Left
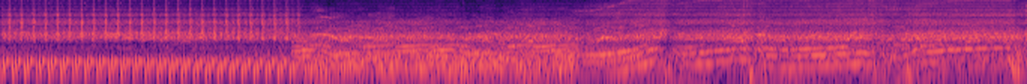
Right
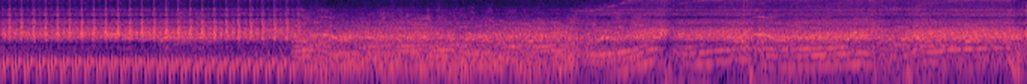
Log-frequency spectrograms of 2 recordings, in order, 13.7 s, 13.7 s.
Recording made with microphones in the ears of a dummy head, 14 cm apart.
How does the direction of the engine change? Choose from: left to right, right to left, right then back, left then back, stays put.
stays put.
